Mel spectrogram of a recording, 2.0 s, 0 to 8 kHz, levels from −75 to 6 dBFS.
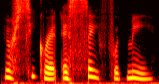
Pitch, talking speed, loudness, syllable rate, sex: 225 Hz, 180 wpm, -18 LUFS, 4.3 syllables/s, female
